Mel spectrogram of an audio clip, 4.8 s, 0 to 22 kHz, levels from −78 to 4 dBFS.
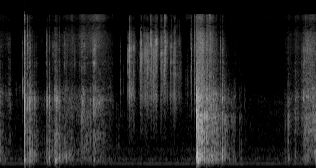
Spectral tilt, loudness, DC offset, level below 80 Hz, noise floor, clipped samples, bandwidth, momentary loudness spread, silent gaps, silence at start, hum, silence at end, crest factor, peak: -1.5 dB/octave; -27 LUFS; under 0.1%; -74 dBFS; -62 dBFS; under 0.1%; 16 kHz; 18 LU; none; 0 s; none; 0 s; 30 dB; 0 dBFS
